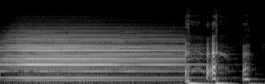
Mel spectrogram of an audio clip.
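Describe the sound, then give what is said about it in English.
A loud, sustained horn blast signaling halftime, with a buzzy, harmonic tone, holds for nearly two seconds, then cuts off into a few sharp, clattering knocks. “You guys have heard the horn, so you know that means halftime is on the way.”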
